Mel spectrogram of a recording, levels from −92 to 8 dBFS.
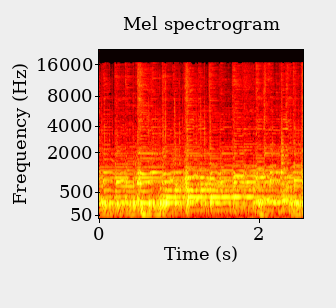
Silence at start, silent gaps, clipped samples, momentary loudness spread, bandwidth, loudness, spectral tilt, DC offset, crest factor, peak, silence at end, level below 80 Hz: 0 s; none; under 0.1%; 3 LU; 17 kHz; -15 LUFS; -5.5 dB/octave; under 0.1%; 14 dB; 0 dBFS; 0 s; -36 dBFS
